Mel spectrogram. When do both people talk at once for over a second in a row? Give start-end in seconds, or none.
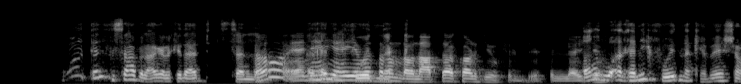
2.5-4.1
